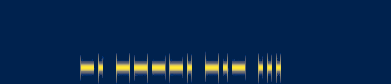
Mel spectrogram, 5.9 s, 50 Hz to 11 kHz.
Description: Morse code, heard as a keyed tone, about 18 wpm, 700 Hz. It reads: N9KS
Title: Speed Racing - USA 1x2 Call Signs 15wpm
